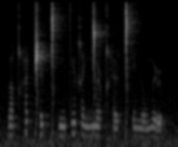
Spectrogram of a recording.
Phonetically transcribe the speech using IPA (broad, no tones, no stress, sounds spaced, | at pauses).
o qʰ œ ǁ ə ɭ ǀʰ ĩ t ĩ χ e ŋ͡ǀ ɵ ɭ qʰ e ɭ ǀʰ e n o m ɵ ɭ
